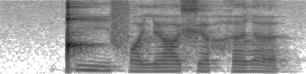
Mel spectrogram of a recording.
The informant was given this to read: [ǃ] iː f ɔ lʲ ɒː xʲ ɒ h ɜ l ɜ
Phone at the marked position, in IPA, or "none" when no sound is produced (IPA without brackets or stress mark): ǃ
